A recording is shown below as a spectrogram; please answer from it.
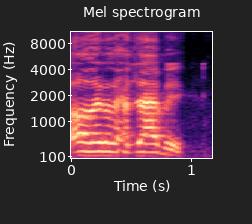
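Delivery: excited, high-pitched, thrilled gasp.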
